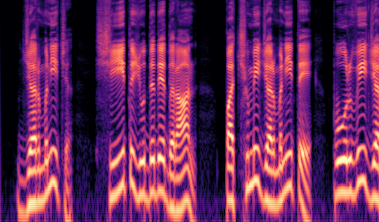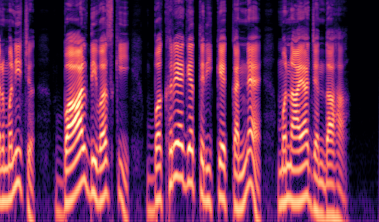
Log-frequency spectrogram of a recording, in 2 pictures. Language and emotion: Dogri, neutral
